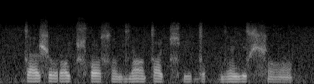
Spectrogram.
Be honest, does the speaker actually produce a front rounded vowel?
yes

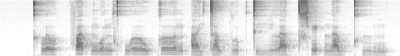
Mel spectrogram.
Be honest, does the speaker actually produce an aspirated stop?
yes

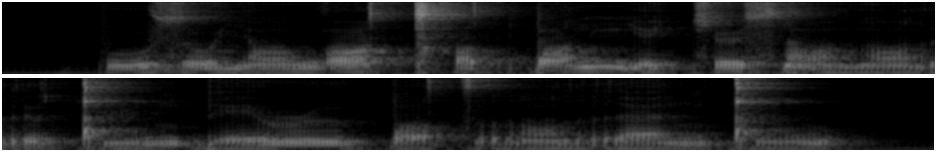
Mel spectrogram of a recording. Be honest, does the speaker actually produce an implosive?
no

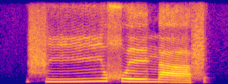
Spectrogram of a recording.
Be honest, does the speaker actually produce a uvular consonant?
yes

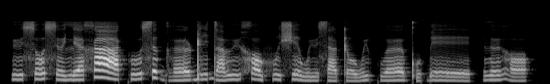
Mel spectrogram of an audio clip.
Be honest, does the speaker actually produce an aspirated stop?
no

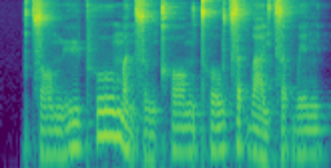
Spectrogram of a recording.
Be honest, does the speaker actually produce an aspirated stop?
yes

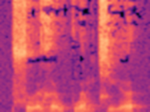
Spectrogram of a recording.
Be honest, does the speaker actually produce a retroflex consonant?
no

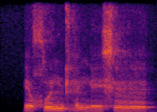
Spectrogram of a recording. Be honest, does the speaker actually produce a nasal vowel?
yes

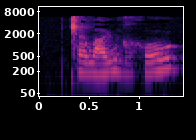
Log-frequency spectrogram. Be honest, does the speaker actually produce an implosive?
no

